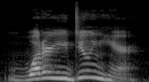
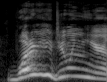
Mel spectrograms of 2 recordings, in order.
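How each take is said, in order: First: It is said in a drowsy, calm voice. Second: It is said in an alarmed, urgent voice.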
